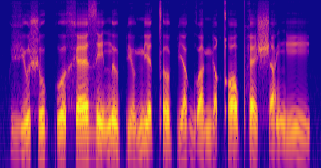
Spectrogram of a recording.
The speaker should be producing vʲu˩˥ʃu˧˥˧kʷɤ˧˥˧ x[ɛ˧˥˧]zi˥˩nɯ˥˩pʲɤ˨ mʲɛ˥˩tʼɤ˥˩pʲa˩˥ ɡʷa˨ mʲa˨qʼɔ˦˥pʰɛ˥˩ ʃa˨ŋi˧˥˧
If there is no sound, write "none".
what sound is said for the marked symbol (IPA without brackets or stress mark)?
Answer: ɛ˦˥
